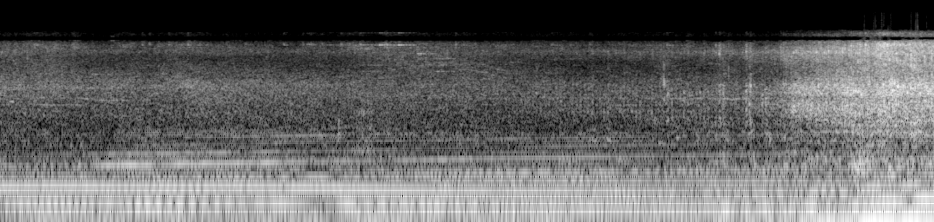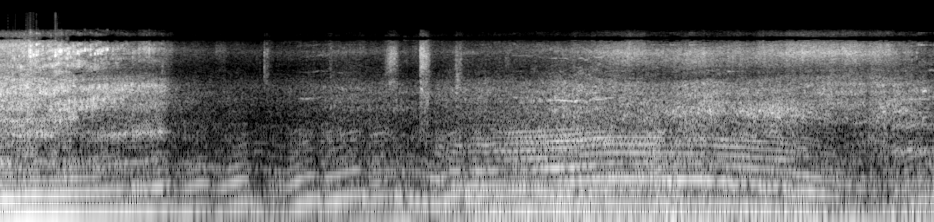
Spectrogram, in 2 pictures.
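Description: Tuned Tofaş Şahin car's engine revving hard, its pitch rising and falling as the car is spun in donuts. A loud burst of tyre noise from skidding tyres lasts about three seconds midway.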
